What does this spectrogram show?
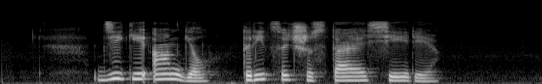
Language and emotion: Russian, neutral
